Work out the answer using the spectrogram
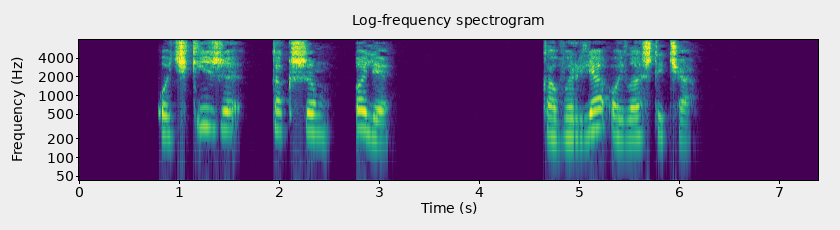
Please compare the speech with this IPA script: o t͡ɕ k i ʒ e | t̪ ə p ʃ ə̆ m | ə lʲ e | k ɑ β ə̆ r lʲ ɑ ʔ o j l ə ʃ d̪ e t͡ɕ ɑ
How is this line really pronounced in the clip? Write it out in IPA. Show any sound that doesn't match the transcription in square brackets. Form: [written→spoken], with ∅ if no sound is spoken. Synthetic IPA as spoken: o t͡ɕ k i ʒ e | t̪ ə [p→k] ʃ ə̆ m | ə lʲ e | k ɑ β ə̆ r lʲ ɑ ʔ o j l [ə→ɑ] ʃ [d̪→t̪] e t͡ɕ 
